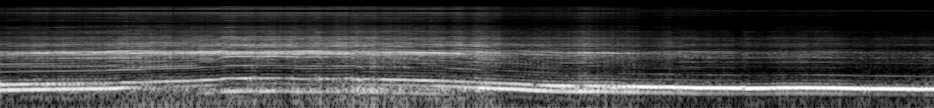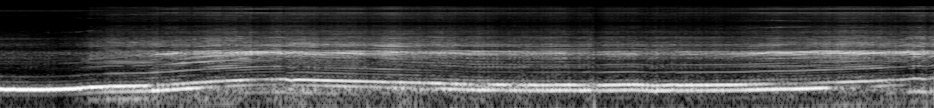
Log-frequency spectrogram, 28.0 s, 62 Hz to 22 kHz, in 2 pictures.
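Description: Honda CBR1000RR sportbike's inline-four engine at speed on a race track, heard from onboard with wind rush over the bike. The engine note climbs and drops several times as the throttle is opened and rolled off through the corners: it rises about three seconds in, falls back, holds a lower steady note through the middle, climbs again past halfway, and rises once more near the end.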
